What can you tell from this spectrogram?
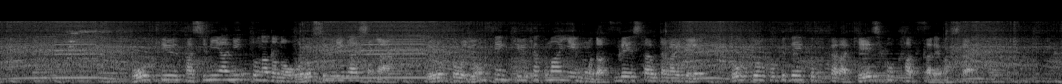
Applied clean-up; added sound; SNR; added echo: none; Domestic sounds, home sounds; 6 dB; reverberation time 0.3 s.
